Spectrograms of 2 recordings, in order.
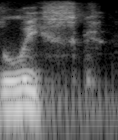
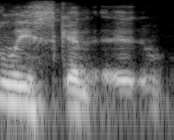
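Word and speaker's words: Leask: one this is by David Liske no David Lee scan well as point out that rhymes with mollusk David Liske was the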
